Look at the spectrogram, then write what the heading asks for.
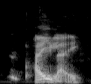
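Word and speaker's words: Pelé: How do you pronounce it? Pele.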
